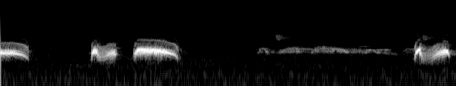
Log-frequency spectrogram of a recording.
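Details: Spotted dove calling to lure wild doves: the tail of one coo, a complete phrase of a short broken note and a sustained falling coo, then a soft low hum before another phrase starts.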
